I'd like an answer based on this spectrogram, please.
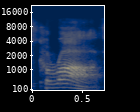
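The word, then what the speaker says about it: קרוב: actual pronunciation so it's karov and you it won't be that b sound it would actually be a soft v sound okay so but if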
